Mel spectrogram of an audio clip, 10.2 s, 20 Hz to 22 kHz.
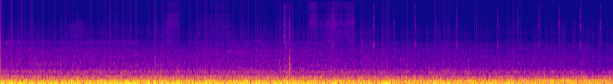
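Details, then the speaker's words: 1998 Lexus ES300 (Camry-based), high mileage, warm and not overheating, on test drive: heavy deep drone and rumble fill the cabin, far louder than stock; loud exhaust, possibly a leak the seller thinks could be welded or taped. "You can hear the exhaust is louder. I'm sure that that could be welded or taped with exhaust tape or something."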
